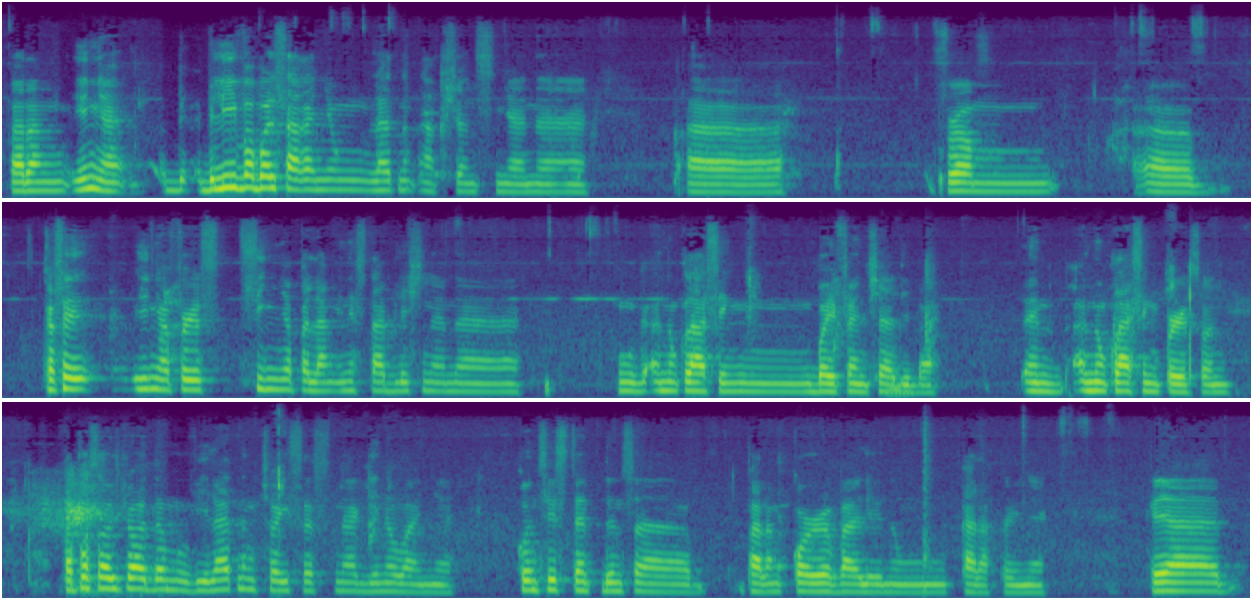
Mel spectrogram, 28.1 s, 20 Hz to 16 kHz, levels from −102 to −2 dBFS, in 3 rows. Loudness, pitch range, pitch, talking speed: -24 LUFS, 145-175 Hz, 160 Hz, 120 wpm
